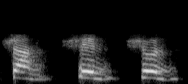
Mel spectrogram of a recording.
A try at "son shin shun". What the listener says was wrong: Bunyi o ya.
